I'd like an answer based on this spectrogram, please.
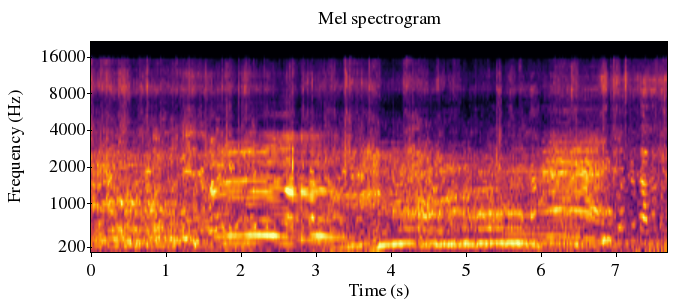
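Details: Hallikar cattle at the KG temple cattle market in India, lowing in long drawn-out moos that bend up and down in pitch, two overlapping calls across most of the stretch, with market chatter and background noise.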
